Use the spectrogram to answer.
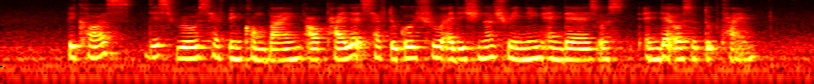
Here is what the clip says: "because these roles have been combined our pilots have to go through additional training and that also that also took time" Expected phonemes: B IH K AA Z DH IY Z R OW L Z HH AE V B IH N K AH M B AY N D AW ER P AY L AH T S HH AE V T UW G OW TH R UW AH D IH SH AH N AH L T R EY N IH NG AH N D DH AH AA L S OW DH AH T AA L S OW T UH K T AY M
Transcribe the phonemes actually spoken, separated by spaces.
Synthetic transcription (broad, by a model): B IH K AA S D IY S R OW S HH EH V B IH N K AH M B AY N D AW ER P AY L AH T S HH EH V T UW G OW T R UW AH D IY SH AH N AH L T R EY N IH NG AH N D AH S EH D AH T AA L S OW T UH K T AY M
